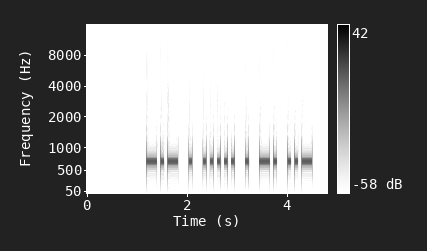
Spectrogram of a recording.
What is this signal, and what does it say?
Morse code, heard as a keyed tone, about 17 wpm, 700 Hz. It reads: KE5ENU
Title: USA Call Signs - 6 Characters - 3x Character Spacing - 17wpm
